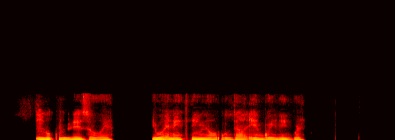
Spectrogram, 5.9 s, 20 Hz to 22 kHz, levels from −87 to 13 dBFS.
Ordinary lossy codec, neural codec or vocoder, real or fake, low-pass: none; codec, 16 kHz, 1.1 kbps, Voila-Tokenizer; fake; none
